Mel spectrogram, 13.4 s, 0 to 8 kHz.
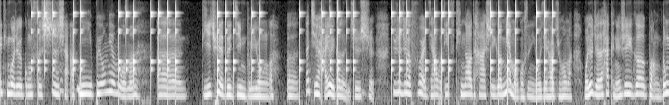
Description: Tap code, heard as taps on a metal pipe, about 6 knocks a second, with speech in Chinese. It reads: ROMEOS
